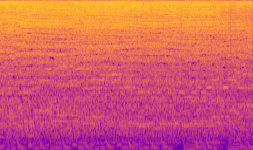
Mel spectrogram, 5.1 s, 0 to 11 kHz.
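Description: An IK Foam Pro 2 pressurized foam gun sprays foam in a steady, continuous hiss. The spray is close and fairly loud, running unbroken for several seconds before easing off at the very end.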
